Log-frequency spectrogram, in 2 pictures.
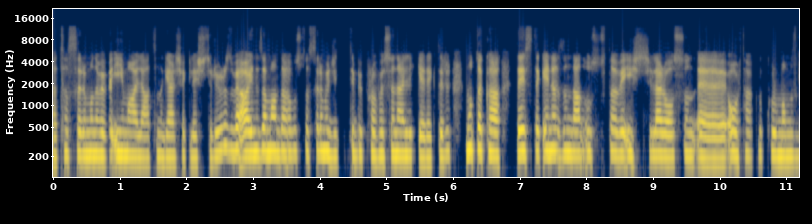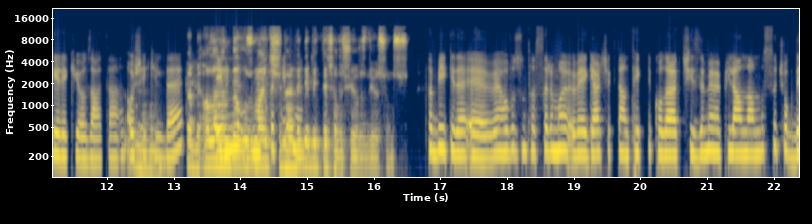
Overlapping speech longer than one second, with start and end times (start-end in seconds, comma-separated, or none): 13.6-15.0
